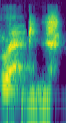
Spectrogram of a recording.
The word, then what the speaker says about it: read: The pronunciation here is read. Aquí la pronunciación sería read. Aquí read, y en participio también se pronuncia red. In participle, you also pronounce it red. Just like the color red. Just like the color red. Suena igualito que el color rojo, ¿no?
